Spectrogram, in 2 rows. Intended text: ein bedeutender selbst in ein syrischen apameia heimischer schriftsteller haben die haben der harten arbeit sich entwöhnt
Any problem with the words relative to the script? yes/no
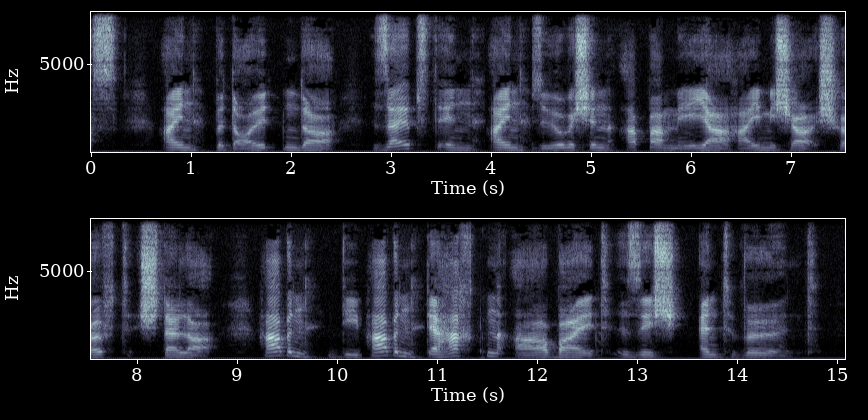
no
